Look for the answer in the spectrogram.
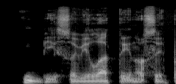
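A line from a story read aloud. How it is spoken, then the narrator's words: Mutter. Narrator (Ukrainian): пробурмотів Рой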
